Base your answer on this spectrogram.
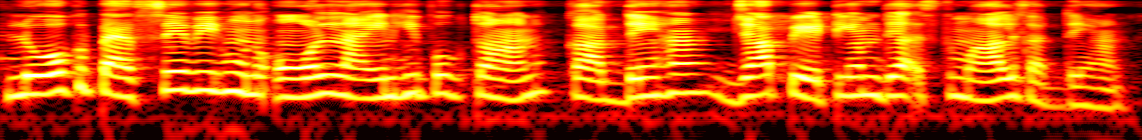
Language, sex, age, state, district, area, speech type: Punjabi, female, 30-45, Punjab, Amritsar, urban, spontaneous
